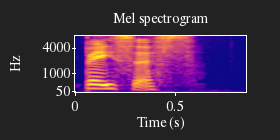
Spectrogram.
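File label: "basis", US English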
